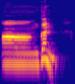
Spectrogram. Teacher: बोलते हुए मैंने नाक और मुख से उच्चारण किया, जबकि मैंने गन बोलते हुए सिर्फ मुंह से उच्चारण किया है, नाक की मैंने सहायता नहीं ली है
